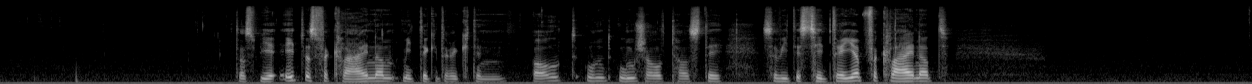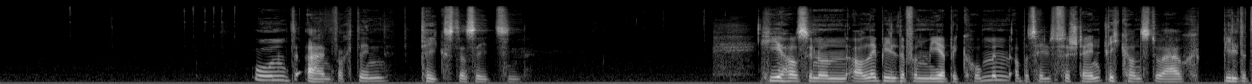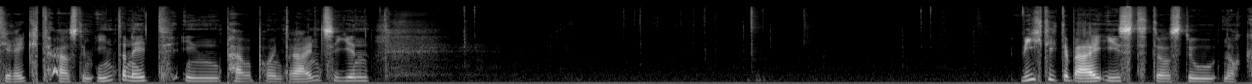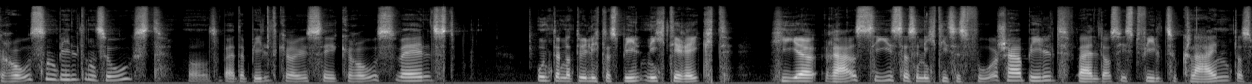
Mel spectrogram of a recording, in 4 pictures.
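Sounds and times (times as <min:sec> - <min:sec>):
faint room hiss: 0:00.0 - 0:50.0
faint keyboard typing: 0:00.2 - 0:01.1, 0:13.2 - 0:15.1, 0:17.7 - 0:19.7, 0:29.6 - 0:35.0, 0:40.1 - 0:40.4
computer mouse click: 0:14.4 - 0:15.0.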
